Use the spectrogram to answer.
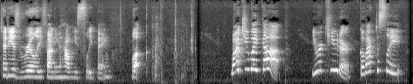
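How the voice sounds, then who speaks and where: A woman's voice: fairly high pitch, animated, normal speed, pushed and bright. A young woman with a stuffy, congested nose, chatting casually through a beauty tutorial with frequent ums. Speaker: beauty vlogger.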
